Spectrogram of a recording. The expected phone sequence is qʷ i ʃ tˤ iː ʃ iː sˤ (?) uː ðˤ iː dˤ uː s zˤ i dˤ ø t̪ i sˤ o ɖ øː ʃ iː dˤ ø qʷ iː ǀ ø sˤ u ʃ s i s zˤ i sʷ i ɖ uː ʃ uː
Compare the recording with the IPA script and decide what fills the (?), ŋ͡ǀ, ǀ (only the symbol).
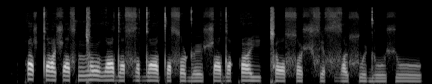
ŋ͡ǀ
